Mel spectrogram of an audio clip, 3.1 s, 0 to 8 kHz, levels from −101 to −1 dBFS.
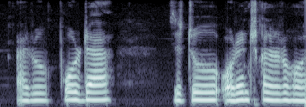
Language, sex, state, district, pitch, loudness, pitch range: Assamese, female, Assam, Kamrup Metropolitan, 205 Hz, -15 LUFS, 195-210 Hz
